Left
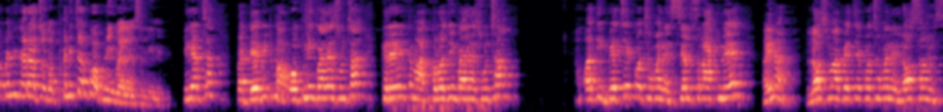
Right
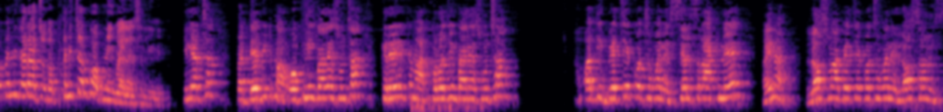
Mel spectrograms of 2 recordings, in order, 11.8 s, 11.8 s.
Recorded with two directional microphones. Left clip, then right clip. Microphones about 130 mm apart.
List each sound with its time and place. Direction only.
0.0 s speech: 20° right (ahead or behind)
7.2 s speech: 5° right (ahead or behind)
